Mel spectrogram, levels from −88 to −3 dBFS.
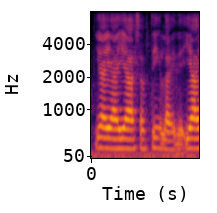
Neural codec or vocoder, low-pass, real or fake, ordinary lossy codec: none; none; real; none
